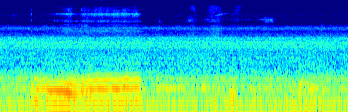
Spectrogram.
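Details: Shiba Inu dog dozing while being stroked lets out a sudden, very loud snore: a low, rumbling, harmonic drone held for about a second and a half, then fading into quieter breathing in a small indoor room.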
